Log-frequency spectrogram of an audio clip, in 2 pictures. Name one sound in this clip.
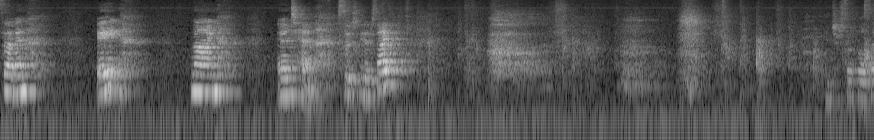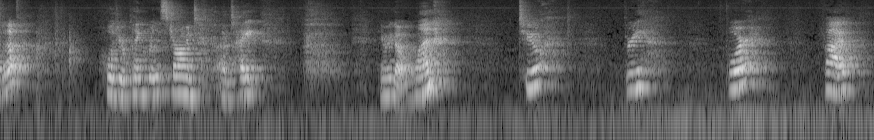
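A young woman talks steadily.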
